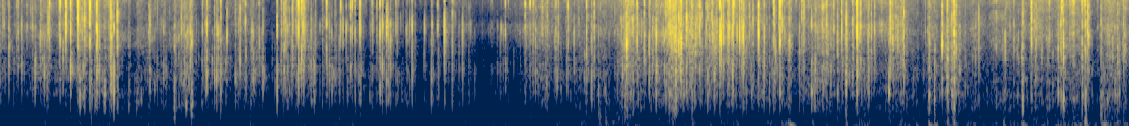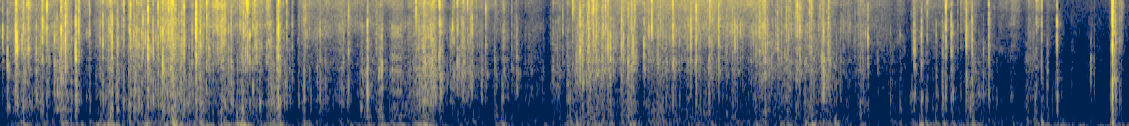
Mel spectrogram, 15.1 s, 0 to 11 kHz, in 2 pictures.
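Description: A clear plastic zip bag is crumpled in the hands and then smoothed out, giving a steady stream of bright, dense crinkling. Quiet gaps around 3 and 11 seconds break up the rustling, and a sharper crackle lands at the very end.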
